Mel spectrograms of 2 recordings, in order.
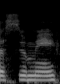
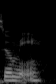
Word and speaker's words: Sumé: we just watched the tsumi film i hear i found out i was saying it wrong the whole time and it's sue me um we're really really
